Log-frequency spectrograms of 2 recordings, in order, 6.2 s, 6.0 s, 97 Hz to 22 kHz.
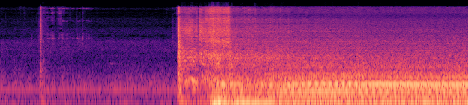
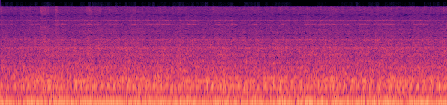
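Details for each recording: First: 1981 Ford Mustang, 200 inline-six, carburetor after T5 manual swap and bracket adjustment; cold start should fast-idle around 2,000 RPM. Cranks briefly, catches, settles into slowish even idle with no speed-up; cold fast idle set too low, needs raising. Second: 1981 Ford Mustang, 200 inline-six, carburetor after T5 manual swap; cold idle screw turned in from about 650 RPM, vacuum leaks fixed. Low steady idle rumble, even beat, no stumbling or hunting; proper cold fast idle, not yet warmed up.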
